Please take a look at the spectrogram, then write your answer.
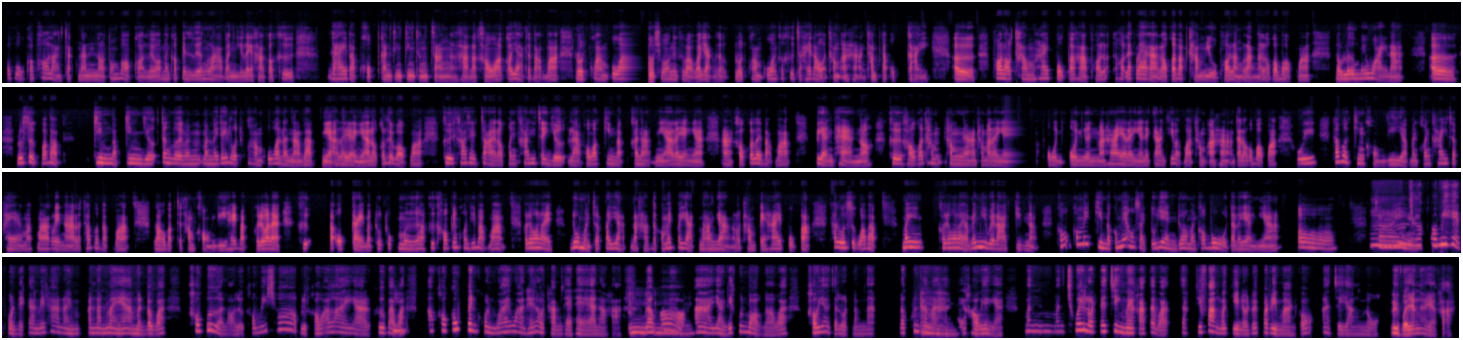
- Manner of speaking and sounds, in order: distorted speech; mechanical hum; tapping
- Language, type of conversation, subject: Thai, podcast, มีมื้ออาหารไหนที่คุณทำขึ้นมาเพราะอยากดูแลใครสักคนบ้าง?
